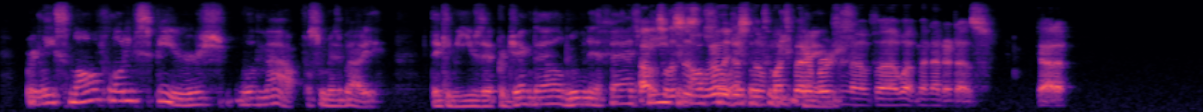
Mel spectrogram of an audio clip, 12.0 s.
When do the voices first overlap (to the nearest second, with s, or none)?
6 s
